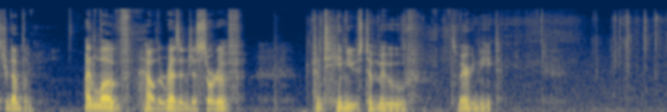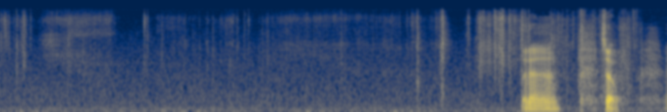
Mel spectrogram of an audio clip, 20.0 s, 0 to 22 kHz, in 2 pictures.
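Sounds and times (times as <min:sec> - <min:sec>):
tape peeling crackles: 0:07.5 - 0:19.6.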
